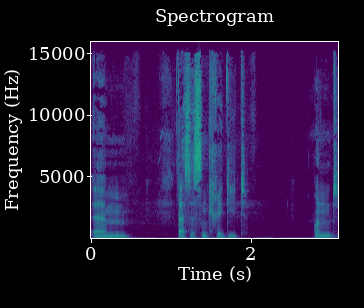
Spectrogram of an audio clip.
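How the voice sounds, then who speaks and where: Speaking at a very slow pace, a man uses a fairly low pitch and a dark, mellow tone. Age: 30s. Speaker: recovering gambling addict. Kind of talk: casual interview.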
